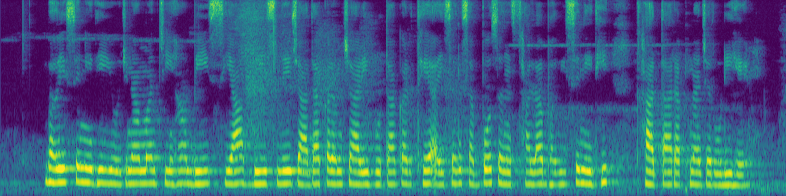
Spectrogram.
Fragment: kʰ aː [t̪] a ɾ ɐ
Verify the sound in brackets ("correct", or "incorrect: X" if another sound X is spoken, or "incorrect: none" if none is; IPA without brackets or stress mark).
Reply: correct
